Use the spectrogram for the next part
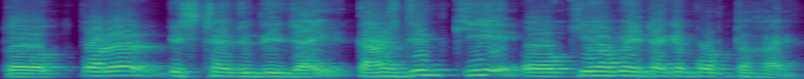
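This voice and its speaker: A man's voice: a little high, fairly quick, rough recording. A man teaching an online Quran reading class, patiently spelling out letters and repeating each sound.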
